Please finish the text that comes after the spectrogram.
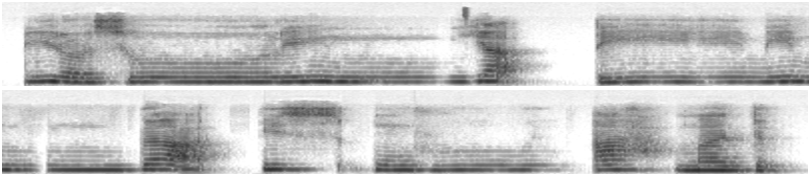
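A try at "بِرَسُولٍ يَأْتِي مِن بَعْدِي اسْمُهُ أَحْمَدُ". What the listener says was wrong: Rasul dua aja. Yati dua aja. Jadi ini kayak kepanjangan nih. Soalnya sama Yati. T-nya juga kepanjangan.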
